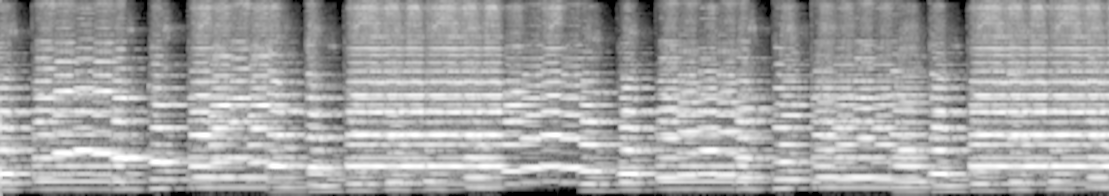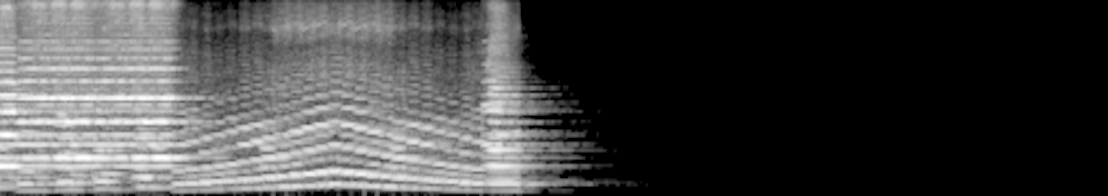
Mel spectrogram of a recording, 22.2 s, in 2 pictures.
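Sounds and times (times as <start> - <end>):
flute: 0.0 - 16.6.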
